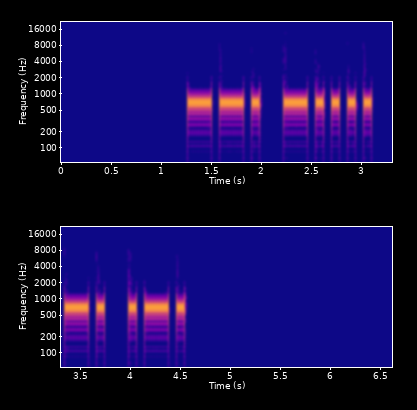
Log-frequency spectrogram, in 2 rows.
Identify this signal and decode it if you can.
Morse code, heard as a keyed tone, about 15 wpm, 700 Hz. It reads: G6NR
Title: DXCC-100 Call Signs - 4 Characters - Repeated 3x - 15wpm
